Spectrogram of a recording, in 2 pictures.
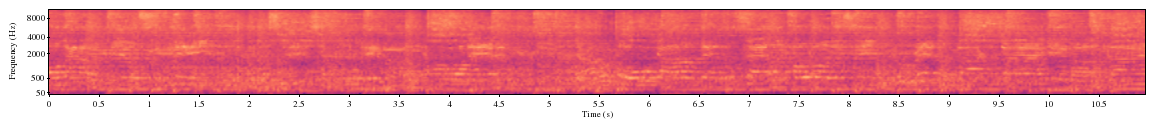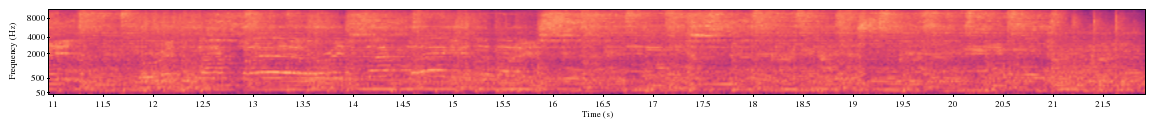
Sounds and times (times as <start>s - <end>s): Singing: 0.0s - 16.0s
Music: 0.0s - 21.9s.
